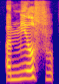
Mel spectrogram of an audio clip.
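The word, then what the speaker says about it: mille-feuille: a meal f i we need to get a pronunciation on that I need a pron iation a meal fre it's m i l l e f u i l l e that is a French pastry if I've ever heard one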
